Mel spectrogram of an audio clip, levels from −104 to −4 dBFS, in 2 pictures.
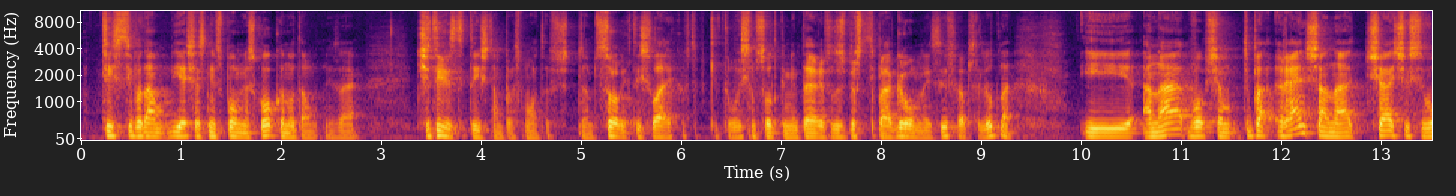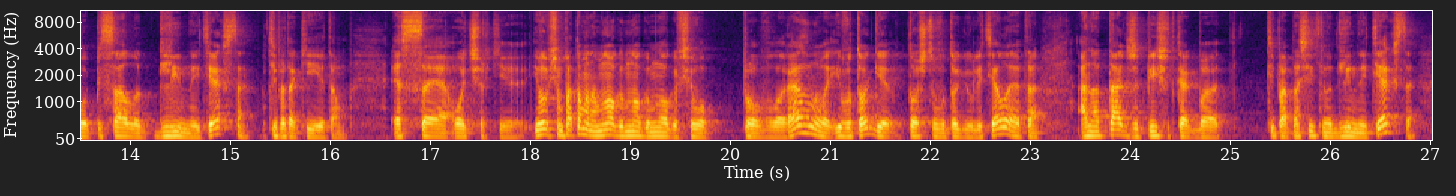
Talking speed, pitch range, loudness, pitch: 160 wpm, 105-125 Hz, -18 LUFS, 110 Hz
